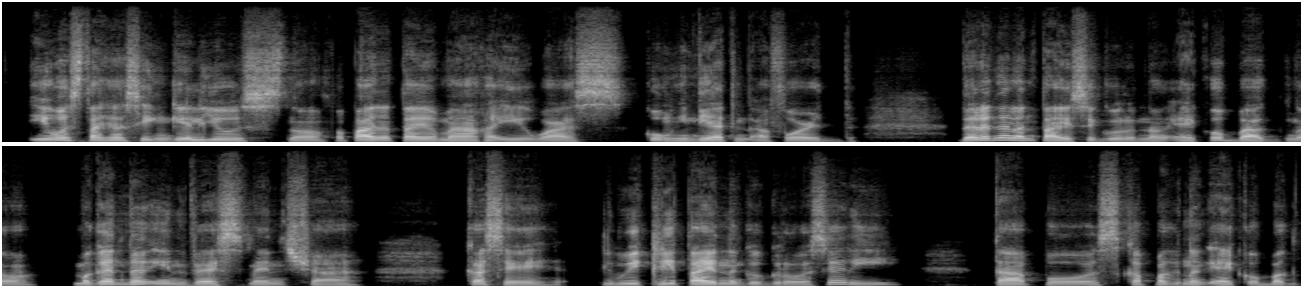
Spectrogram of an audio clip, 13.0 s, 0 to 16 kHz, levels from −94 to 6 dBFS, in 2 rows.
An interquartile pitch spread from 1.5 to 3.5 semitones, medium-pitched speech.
Yes: average, 2.9 semitones; medium, 150 Hz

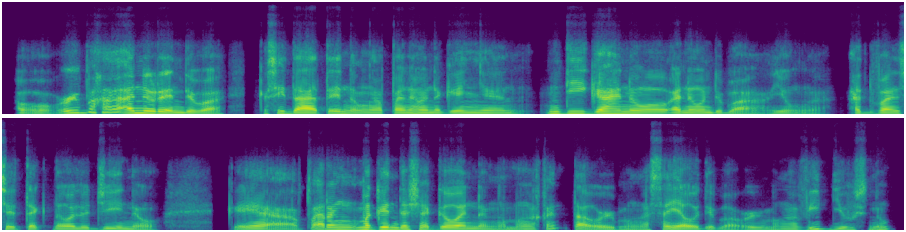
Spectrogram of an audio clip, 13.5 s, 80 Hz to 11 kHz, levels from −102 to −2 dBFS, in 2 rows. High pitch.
No: medium, 140 Hz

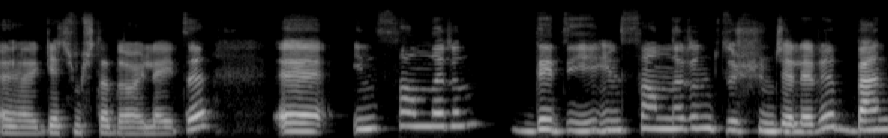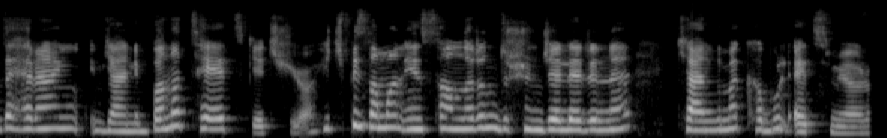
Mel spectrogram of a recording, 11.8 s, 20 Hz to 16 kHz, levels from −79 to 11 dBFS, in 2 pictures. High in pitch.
Yes: very high, 260 Hz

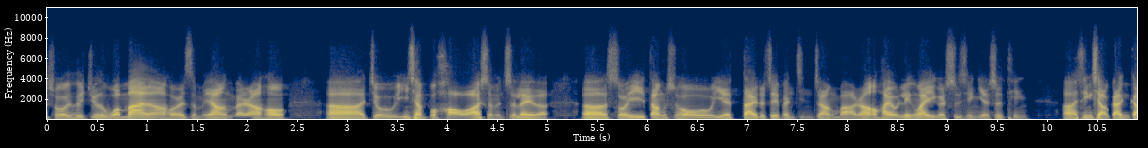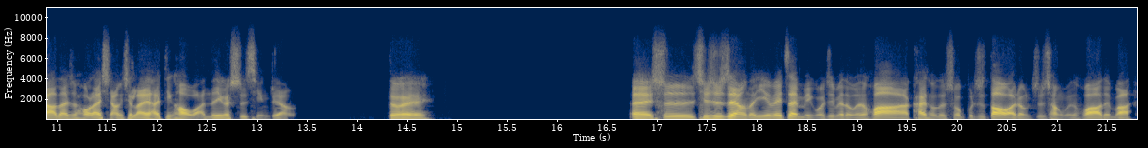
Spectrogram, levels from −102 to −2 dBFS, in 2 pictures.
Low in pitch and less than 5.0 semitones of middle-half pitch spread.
Yes: low, 115 Hz; average, 4.3 semitones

